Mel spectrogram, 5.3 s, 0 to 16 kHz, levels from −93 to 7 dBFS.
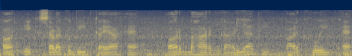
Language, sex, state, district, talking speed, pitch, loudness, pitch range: Hindi, male, Chhattisgarh, Raipur, 145 wpm, 135 Hz, -18 LUFS, 125-140 Hz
